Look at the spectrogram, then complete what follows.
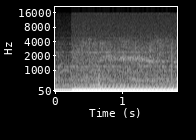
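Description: A car engine kicks in and rumbles steadily, a loud, low-pitched drone that holds for a couple of seconds with no voices.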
